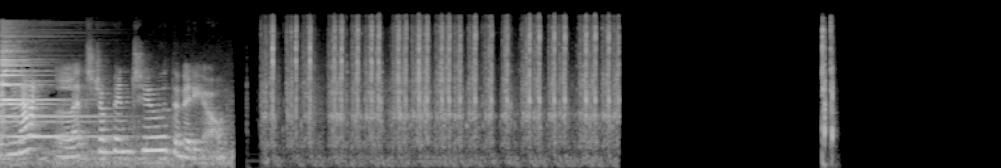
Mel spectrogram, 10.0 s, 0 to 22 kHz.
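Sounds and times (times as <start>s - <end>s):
keyboard typing clicks: 2.5s - 6.2s, 8.2s - 8.4s.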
